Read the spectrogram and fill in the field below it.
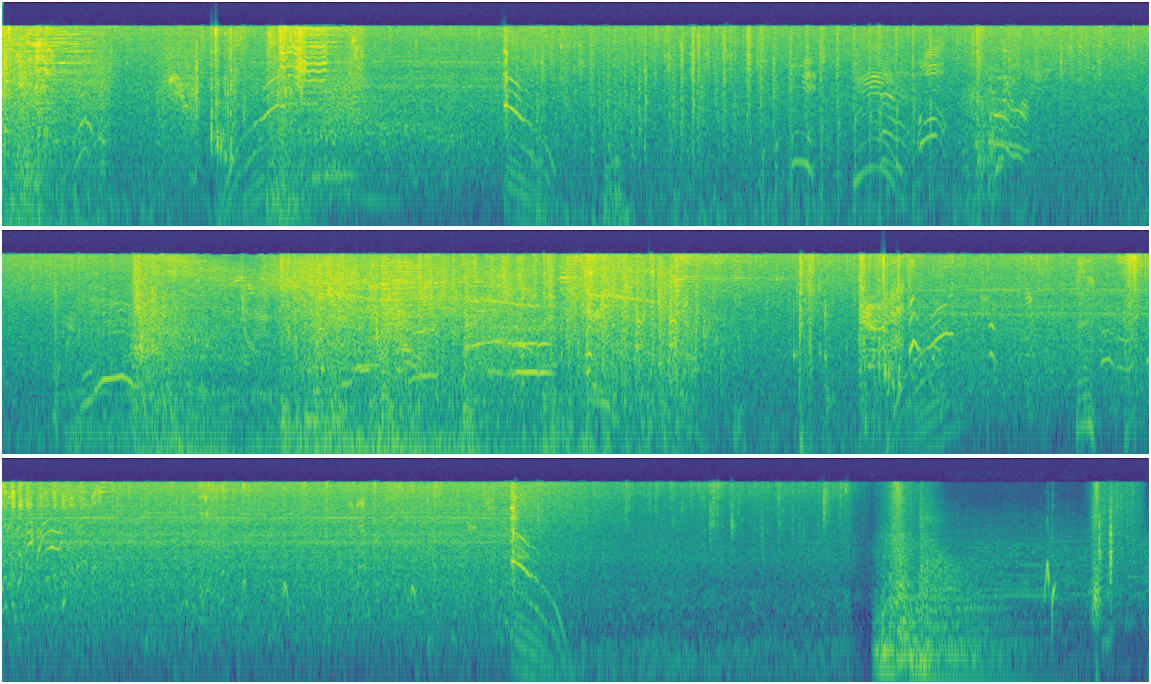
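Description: Game sound effects whoosh, crash and chime.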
